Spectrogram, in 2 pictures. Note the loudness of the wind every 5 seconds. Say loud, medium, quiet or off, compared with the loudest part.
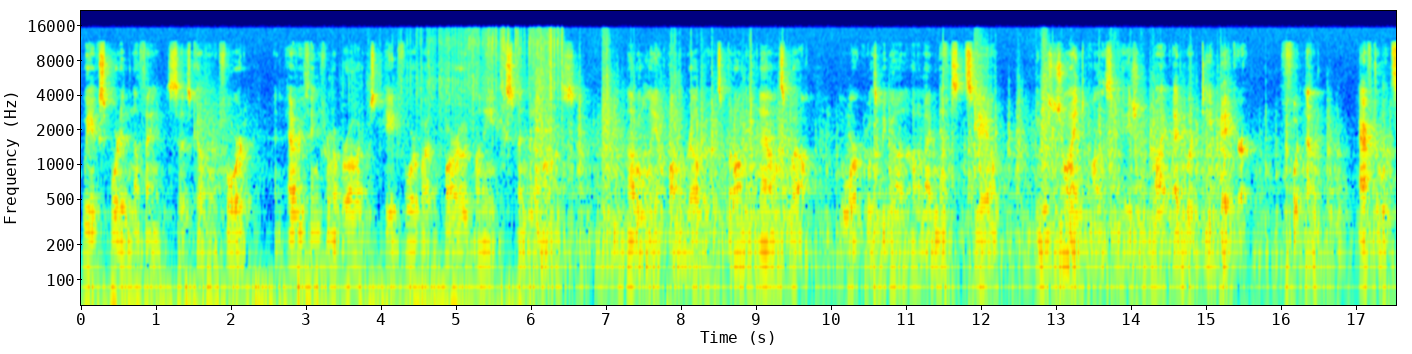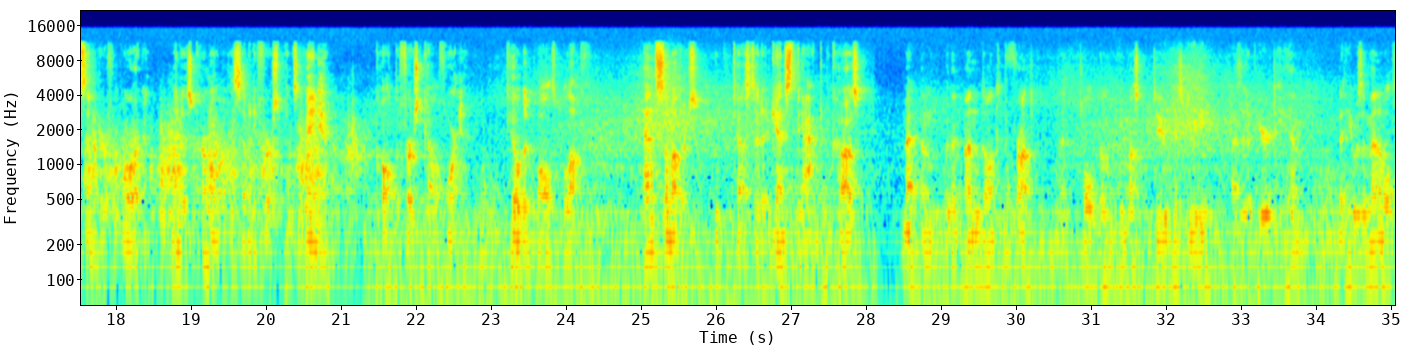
quiet, loud, loud, loud, loud, loud, loud.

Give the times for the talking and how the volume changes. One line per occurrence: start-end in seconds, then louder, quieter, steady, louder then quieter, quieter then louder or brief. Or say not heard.
0.0-35.0 steady.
